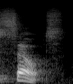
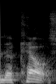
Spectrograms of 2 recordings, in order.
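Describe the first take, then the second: First: The word begins with a soft s sound. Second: The word begins with a hard k sound. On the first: The speaker calls it wrong. "it should be Celts, as in Celtics" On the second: The speaker calls it right. "when you hear me say the Celts"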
